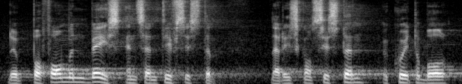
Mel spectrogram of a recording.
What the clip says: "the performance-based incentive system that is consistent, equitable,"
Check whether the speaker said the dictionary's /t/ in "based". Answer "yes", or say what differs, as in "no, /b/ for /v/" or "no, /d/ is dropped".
no, /t/ is dropped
